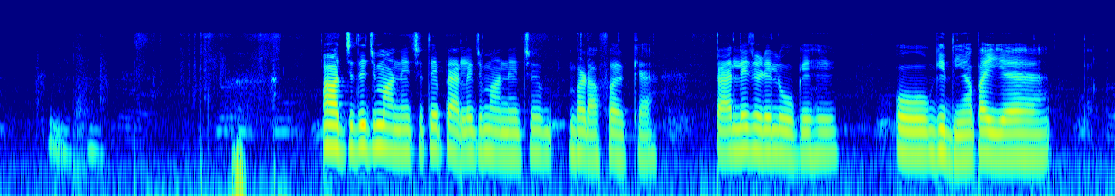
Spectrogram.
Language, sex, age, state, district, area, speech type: Dogri, female, 30-45, Jammu and Kashmir, Samba, rural, spontaneous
